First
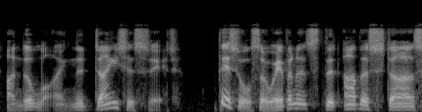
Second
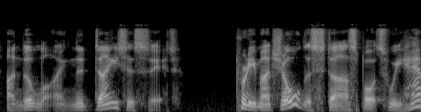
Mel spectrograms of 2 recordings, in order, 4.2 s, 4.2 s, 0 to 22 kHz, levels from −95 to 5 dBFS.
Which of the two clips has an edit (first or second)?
first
